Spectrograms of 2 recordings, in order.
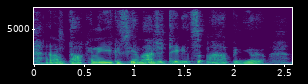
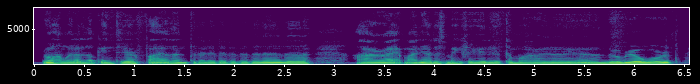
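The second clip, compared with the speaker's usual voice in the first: high, loud put-on voice of the officer; mocking officer voice; 10 semitones higher, 7 dB louder than usual. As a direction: play the officer, higher and louder, brushing him off. Retelling the officer's words.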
